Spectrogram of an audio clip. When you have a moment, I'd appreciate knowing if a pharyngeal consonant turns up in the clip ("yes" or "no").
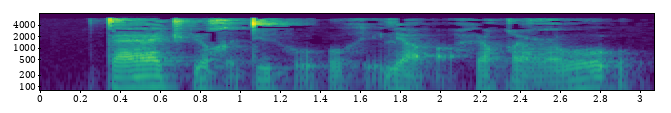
yes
